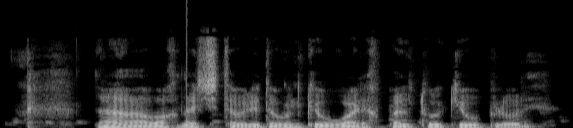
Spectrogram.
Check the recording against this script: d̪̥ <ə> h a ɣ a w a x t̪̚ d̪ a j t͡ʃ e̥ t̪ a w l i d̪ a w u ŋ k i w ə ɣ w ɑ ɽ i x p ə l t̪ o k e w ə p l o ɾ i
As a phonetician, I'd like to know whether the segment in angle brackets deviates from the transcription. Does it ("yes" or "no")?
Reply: yes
